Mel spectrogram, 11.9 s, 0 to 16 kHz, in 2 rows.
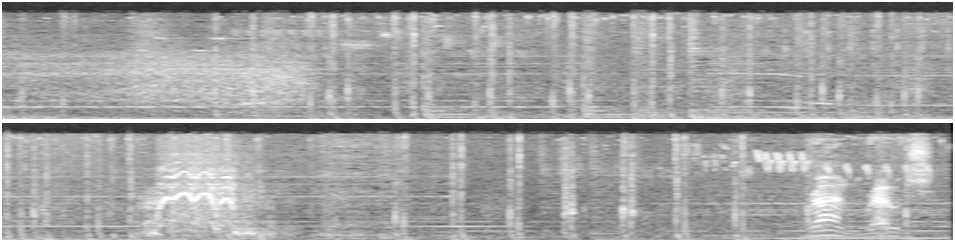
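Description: Galloping hooves of a horse in The Witcher 3 Wild Hunt, a fast clip-clop rhythm running throughout over ambient game sound, with a neigh and a louder burst of movement partway through.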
